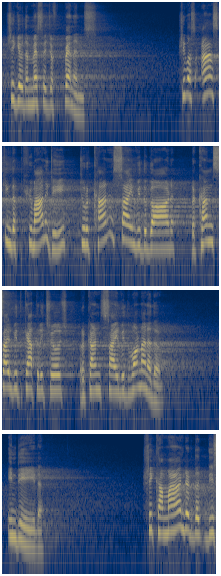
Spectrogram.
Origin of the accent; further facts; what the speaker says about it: India; English is a second language; I am from India.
